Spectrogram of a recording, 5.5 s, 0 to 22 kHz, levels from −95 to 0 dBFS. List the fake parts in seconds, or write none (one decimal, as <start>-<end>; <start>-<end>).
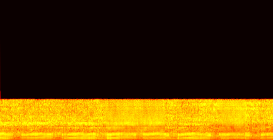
2.1-3.3; 4.4-4.9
